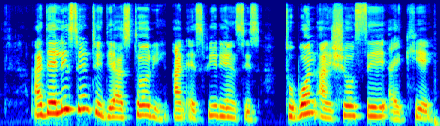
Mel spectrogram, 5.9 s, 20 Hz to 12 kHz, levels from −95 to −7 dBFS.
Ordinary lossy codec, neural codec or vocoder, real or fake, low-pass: none; none; real; 10.8 kHz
